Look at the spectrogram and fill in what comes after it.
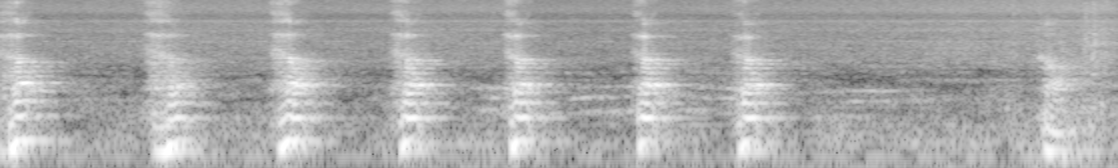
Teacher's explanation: इसका मखरज है हलक का वो हिस्सा जो सीने की तरफ है · تو اس ہا کو جب ہم پڑھیں گے تو اس وقت پڑھیں گے اس کا سب سے پہلے اس کا مخرج ہم معلوم جانتے ہیں کہ اس کا مخرج ہے حلق کا وہ حصہ جو سینے کی طرف ہے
